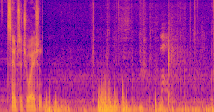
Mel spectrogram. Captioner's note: wind blowing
